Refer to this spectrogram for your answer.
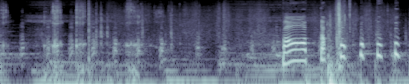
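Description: A hen clucks in a reading of the children's story The Little Red Hen, a quick run of short, bright, throaty pulses, loudest toward the end, over a low busy farmyard murmur with softer clucks and squawks earlier on.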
